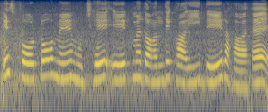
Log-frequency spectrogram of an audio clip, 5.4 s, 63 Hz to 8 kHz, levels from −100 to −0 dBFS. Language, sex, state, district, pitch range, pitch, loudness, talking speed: Hindi, female, Madhya Pradesh, Katni, 230-280 Hz, 255 Hz, -17 LUFS, 110 wpm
